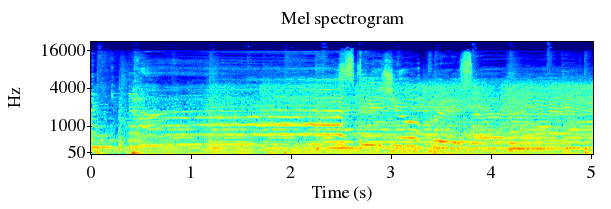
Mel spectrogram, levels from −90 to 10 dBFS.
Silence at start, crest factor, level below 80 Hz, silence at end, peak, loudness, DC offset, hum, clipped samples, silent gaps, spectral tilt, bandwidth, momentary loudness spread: 0 s; 16 dB; -28 dBFS; 0 s; -2 dBFS; -19 LUFS; under 0.1%; none; under 0.1%; none; -5 dB/octave; 18.5 kHz; 6 LU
